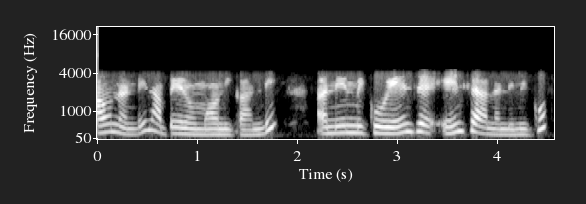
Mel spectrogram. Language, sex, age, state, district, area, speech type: Telugu, female, 18-30, Telangana, Khammam, urban, conversation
